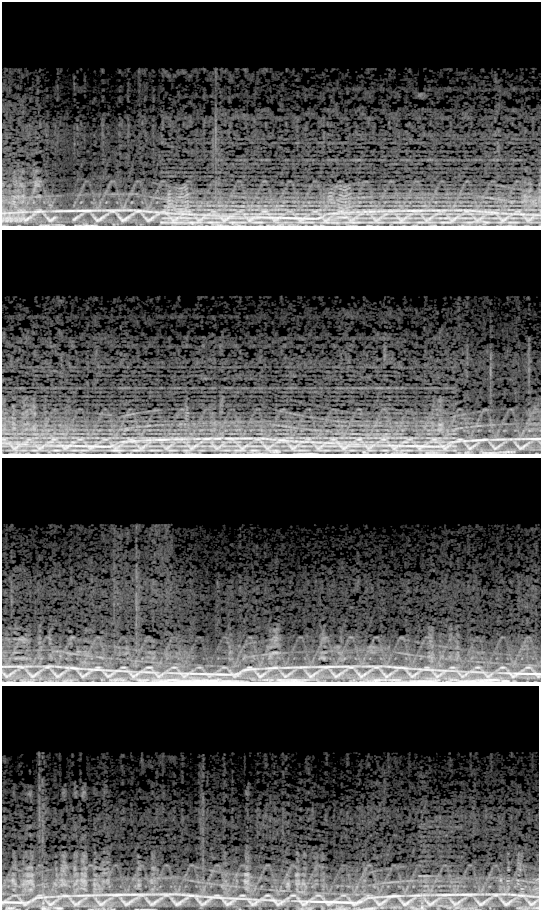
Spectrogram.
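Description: Ambulance siren wailing on the responding vehicle, each cycle rising quickly, holding briefly, then falling slowly, repeating about every five seconds, with a faster warbling sweep layered over it. A second steady siren tone is held alongside from about two seconds in until about halfway through.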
